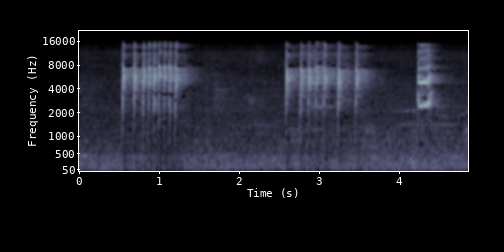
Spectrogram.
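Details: Bulbul singing varied mimicked phrases: two rapid rattling trains of sharp high notes and a short harsh squeal at the end.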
